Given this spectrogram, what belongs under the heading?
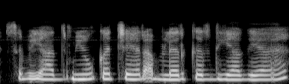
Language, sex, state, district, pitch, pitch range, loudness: Hindi, female, Jharkhand, Deoghar, 235 Hz, 225-250 Hz, -14 LUFS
